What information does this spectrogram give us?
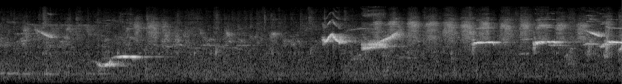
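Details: Singing song thrush: scattered whistles and scratchy notes, then a crisp short note repeated three times near the end.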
